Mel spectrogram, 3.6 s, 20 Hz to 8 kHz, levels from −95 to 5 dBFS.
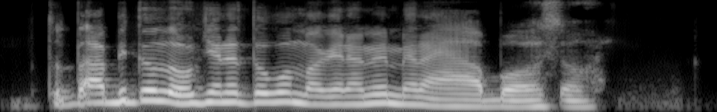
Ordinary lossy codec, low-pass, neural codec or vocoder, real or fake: none; none; codec, 16 kHz, 2 kbps, X-Codec, HuBERT features, trained on balanced general audio; fake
